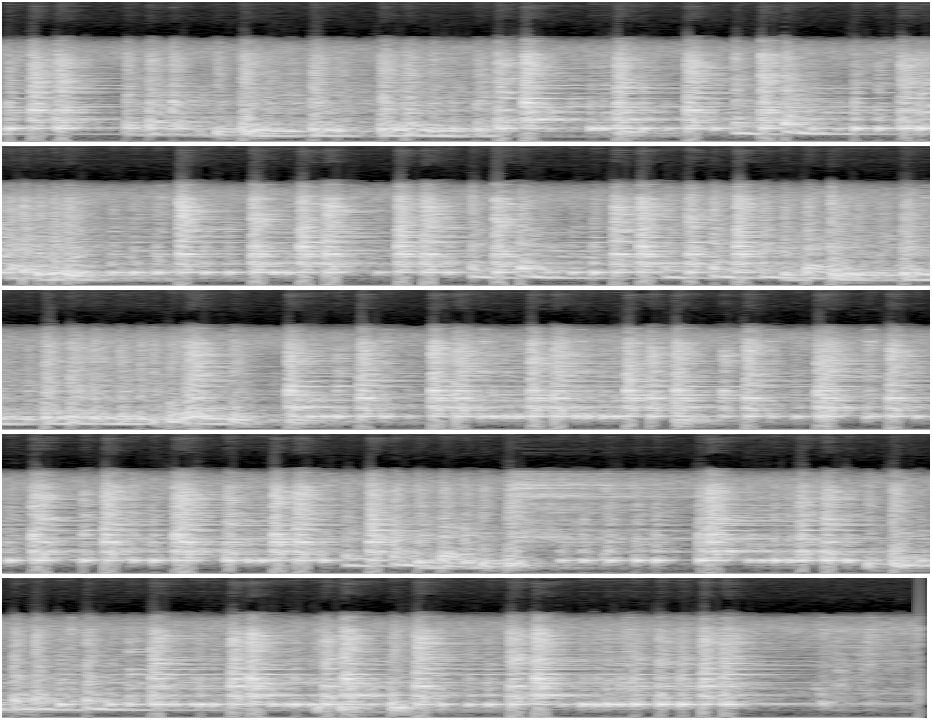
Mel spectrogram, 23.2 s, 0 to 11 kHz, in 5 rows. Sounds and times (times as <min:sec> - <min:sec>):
Bass drum: 0:00.0 - 0:22.6
Drum roll: 0:00.0 - 0:23.1.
